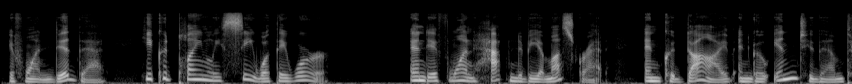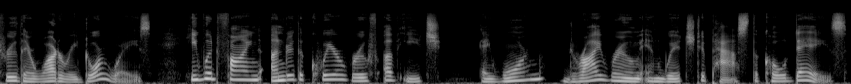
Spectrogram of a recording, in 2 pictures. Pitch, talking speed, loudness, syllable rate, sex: 160 Hz, 175 wpm, -24 LUFS, 4.1 syllables/s, female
